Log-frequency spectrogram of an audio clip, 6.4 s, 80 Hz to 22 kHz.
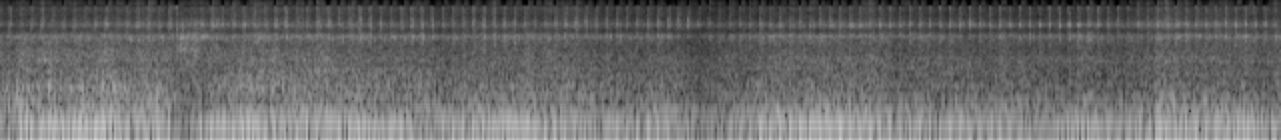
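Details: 1957 Gravely tractor mowing test: steady, fast single-cylinder beat at constant speed, pulling evenly under mowing load without misses or knocks; runs pretty good, normal running under load.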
